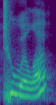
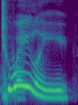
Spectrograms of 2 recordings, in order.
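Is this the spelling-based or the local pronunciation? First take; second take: local; spelling-based. First: It is said with the local town pronunciation. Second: It is read out as the spelling suggests. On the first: "they say it" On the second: "when I first saw it, I was like, oh"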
